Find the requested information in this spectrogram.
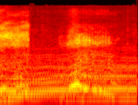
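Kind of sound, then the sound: vehicle, motorcycle engine revving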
